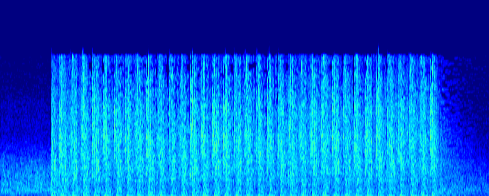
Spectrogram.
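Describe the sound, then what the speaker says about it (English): An aircraft machine gun in War Thunder firing one long, steady burst of rapid, evenly spaced shots for about four seconds, loud and close, with no talking. "That clip size though for the machine gun"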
